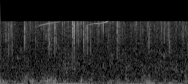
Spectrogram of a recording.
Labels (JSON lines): {"label": "biophony, dolphin", "recorder": "SoundTrap 500"}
